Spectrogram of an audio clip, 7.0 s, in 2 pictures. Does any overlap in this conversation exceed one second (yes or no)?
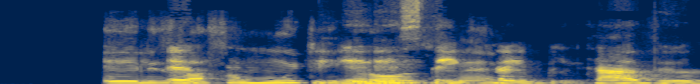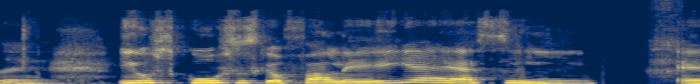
yes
